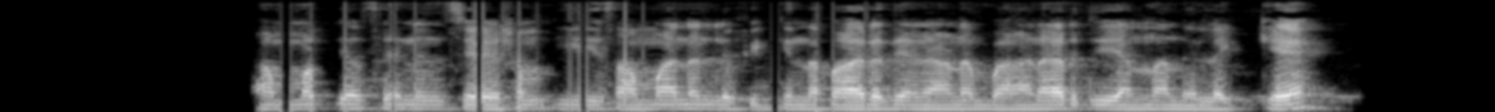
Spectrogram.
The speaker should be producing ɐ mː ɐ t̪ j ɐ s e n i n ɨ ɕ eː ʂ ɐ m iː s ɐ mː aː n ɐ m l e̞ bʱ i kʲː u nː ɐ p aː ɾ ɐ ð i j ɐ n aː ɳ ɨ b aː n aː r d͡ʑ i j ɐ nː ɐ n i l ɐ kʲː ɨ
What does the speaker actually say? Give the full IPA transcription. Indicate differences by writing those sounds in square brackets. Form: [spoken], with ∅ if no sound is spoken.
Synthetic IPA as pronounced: ɐ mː ɐ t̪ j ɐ s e n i n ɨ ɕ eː ʂ ɐ m iː s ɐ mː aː n ɐ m l e̞ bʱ i kʲː u nː ɐ p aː ɾ ɐ ð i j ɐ n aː ɳ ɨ b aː n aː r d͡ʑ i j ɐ nː ɐ n i l ɐ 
